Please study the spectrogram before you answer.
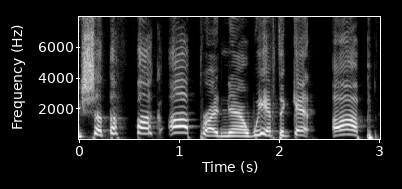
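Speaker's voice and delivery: high, strained mock yelling; scolding inner voice. Brain talking to itself in the water, high frantic scolding. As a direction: act out a panicking brain ordering itself around. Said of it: "your brain is also going".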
